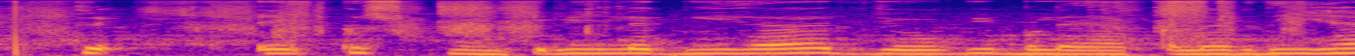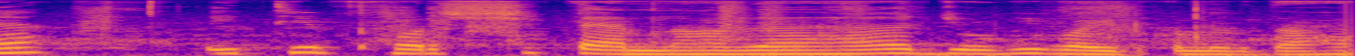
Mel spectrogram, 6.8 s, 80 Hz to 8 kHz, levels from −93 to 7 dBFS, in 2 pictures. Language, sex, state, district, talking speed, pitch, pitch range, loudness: Punjabi, male, Punjab, Kapurthala, 195 wpm, 210 Hz, 195-225 Hz, -14 LUFS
